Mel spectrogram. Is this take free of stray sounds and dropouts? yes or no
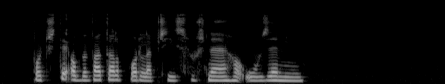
yes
